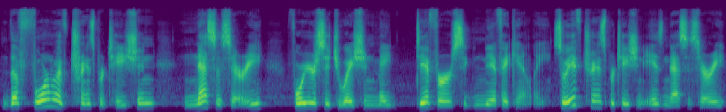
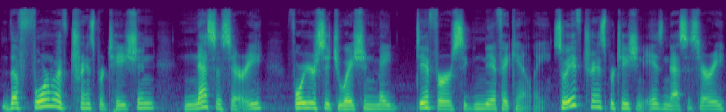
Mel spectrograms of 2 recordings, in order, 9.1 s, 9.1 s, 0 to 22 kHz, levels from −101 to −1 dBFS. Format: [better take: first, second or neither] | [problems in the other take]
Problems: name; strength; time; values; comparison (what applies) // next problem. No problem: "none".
second | thin; very; fading below 350 Hz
